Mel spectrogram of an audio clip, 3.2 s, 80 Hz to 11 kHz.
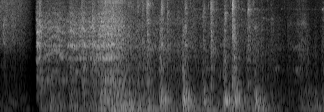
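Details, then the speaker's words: Project boat V8 with carburetors and electric fuel pump, fuel confirmed: starter churns it over unevenly with a few weak catches but it never runs, because the throttle linkage from the gas pedal to the carburetors was disconnected. "Oh, is the throttle linkage hooked up? No. That could be a thing. The gas pedal is not hooked up to the carburetors."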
